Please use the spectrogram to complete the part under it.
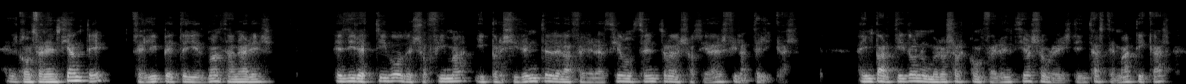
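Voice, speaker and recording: A man's voice: mid-range voice, darkish tone. A man hosting an online lecture, formally reading out the speaker's introduction over a video call. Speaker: host. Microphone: video call mic.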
